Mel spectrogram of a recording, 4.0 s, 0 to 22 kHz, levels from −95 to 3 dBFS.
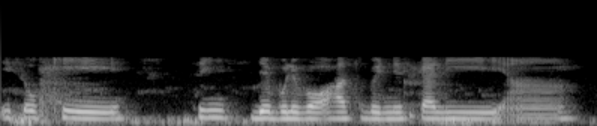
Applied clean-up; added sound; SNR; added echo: none; none; none; none.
